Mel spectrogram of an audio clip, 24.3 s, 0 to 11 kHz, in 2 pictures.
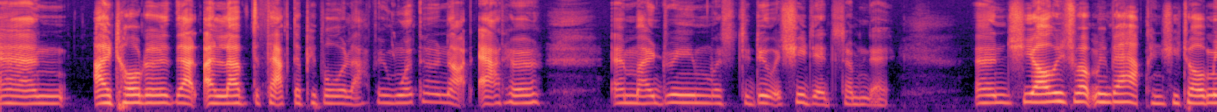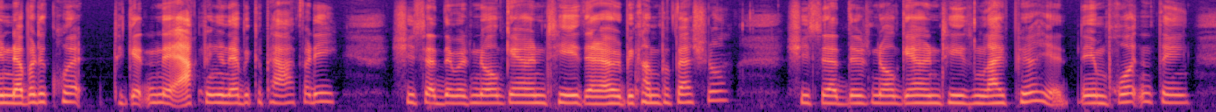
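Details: Adult woman with cerebral palsy since birth, diagnosed at 18 months, with dysarthria (cerebral palsy).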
